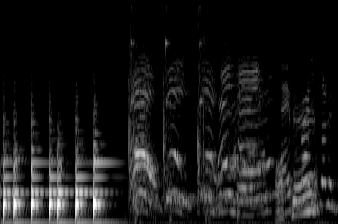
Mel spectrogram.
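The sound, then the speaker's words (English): Hands clap in a quick, sharp series at the start, then stop as a child begins talking. “You have to clap your hands with that.”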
